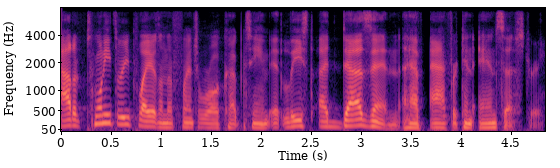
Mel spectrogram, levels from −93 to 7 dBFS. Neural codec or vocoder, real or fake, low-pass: autoencoder, 48 kHz, 32 numbers a frame, DAC-VAE, trained on Japanese speech; fake; 7.2 kHz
